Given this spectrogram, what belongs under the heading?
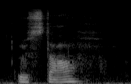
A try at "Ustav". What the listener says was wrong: V, not F. Ustav.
